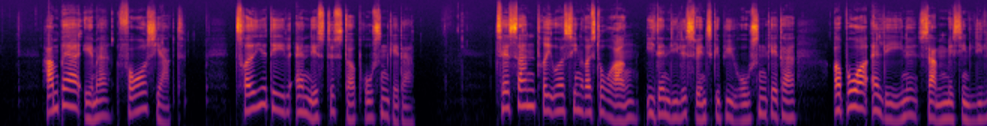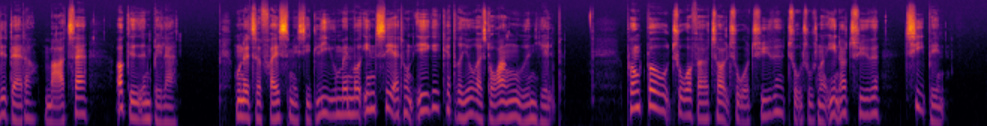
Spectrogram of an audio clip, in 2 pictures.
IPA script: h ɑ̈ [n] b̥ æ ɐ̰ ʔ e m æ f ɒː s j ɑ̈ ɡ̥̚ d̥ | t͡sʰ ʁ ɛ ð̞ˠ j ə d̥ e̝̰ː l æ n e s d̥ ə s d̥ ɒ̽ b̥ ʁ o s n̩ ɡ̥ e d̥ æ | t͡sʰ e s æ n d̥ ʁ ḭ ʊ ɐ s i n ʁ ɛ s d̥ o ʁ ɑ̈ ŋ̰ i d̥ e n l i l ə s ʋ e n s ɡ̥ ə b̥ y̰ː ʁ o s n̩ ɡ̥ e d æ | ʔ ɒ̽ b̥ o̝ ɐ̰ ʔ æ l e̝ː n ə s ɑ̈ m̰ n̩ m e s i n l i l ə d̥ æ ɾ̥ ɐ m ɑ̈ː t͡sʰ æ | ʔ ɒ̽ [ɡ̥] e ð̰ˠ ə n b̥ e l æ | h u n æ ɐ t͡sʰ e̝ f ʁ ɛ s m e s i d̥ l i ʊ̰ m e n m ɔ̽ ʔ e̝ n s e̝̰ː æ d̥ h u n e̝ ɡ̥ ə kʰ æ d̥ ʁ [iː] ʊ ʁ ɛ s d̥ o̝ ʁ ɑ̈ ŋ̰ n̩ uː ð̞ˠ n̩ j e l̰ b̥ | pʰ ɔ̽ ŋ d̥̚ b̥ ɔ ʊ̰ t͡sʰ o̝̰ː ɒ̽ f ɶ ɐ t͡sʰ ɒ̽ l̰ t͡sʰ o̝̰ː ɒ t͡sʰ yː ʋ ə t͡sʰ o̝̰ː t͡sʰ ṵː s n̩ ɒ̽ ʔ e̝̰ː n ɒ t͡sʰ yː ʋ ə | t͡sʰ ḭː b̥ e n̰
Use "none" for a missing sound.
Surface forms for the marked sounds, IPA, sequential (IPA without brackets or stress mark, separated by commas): m, ɡ̥, iː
